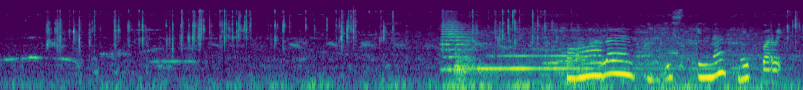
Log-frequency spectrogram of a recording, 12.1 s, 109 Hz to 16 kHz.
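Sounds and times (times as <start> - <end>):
hands handling small object: 0.4 - 8.4, 11.8 - 12.0.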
